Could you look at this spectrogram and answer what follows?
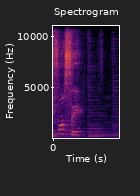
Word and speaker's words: français: Je parle anglais, hindi et français. Last word in français, not pronounced. Last letter.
